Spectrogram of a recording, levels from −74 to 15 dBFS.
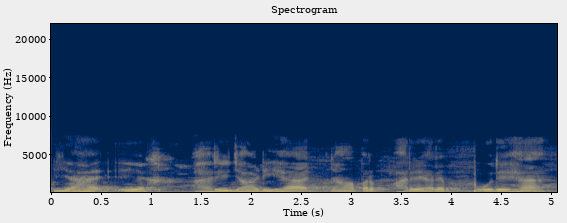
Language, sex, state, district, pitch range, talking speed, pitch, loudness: Hindi, male, Uttar Pradesh, Saharanpur, 150-160 Hz, 130 wpm, 155 Hz, -14 LUFS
